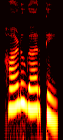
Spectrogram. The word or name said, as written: ಹಾಡುಗಾರ್ತಿ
